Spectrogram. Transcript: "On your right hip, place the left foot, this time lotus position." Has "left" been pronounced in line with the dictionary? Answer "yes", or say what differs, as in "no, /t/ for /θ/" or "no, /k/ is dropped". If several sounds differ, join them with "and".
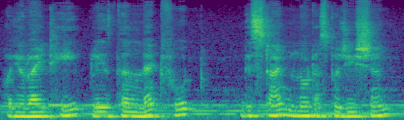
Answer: no, /f/ is dropped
